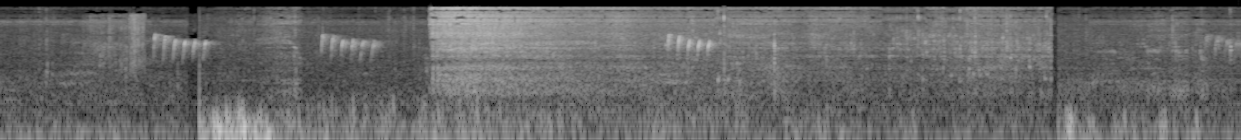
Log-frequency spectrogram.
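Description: Water poured into a hot, dry wok sizzles, hissing in suddenly about three seconds in and fading away over the next few seconds. Low thumps come just before it, and small birds give short chirping trills around it.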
